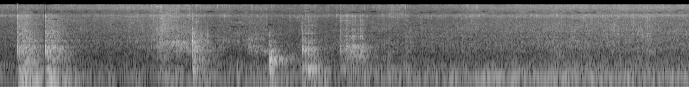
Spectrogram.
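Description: A spatula stirring and scraping grated beetroot and meat masala around a frying pan, with the food sizzling: about seven scraping strokes in the first three seconds, then a steadier sizzle.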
